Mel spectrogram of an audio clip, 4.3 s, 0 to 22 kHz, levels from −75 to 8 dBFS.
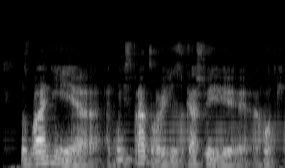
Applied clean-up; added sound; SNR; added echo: neural mask model DeepFilterNet 3.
